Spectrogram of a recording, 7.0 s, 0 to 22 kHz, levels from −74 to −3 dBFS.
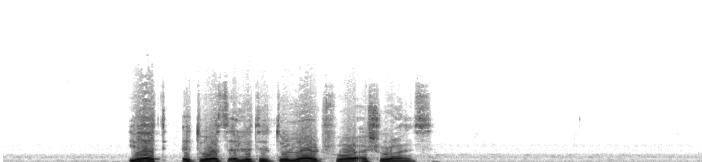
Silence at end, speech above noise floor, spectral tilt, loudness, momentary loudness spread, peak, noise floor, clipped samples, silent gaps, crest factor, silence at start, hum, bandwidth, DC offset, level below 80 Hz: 2.75 s; 43 dB; -6.5 dB/octave; -13 LUFS; 6 LU; 0 dBFS; -55 dBFS; under 0.1%; none; 16 dB; 1.3 s; 50 Hz at -55 dBFS; 11.5 kHz; under 0.1%; -50 dBFS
